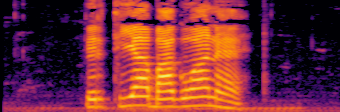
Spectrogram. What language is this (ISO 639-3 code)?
ssi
